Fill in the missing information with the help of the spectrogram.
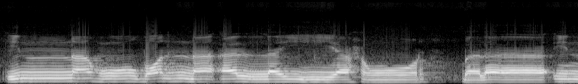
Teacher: huruf-huruf nun yang bertasydid itu ditahannya harus stabil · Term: nun bertasydid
